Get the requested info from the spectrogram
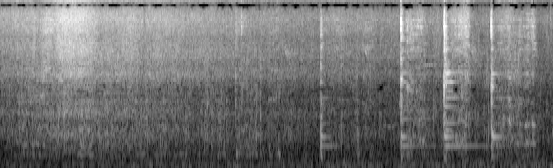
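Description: Masala paste frying in oil in a metal kadai, sizzling as it is stirred with a metal spatula. In the second half the spatula scrapes and knocks against the pan several times.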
